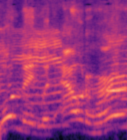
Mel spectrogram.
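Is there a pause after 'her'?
yes. There are pauses after 'woman' and after 'her'.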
